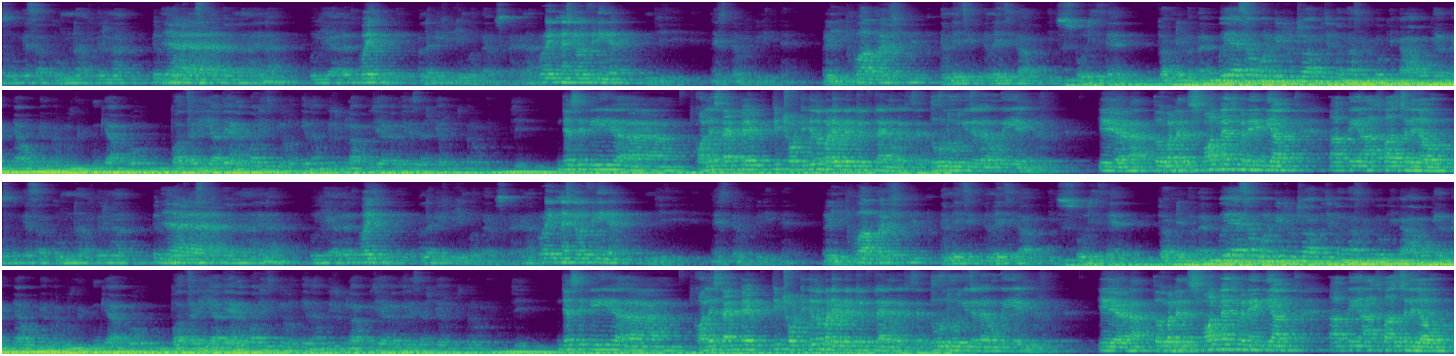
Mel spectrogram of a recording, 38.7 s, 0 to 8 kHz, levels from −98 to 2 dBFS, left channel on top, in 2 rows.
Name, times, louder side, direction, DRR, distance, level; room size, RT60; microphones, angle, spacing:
voice 1, 0.0-1.6 2.0-3.7 4.1-7.1 8.5-9.1 9.4-10.5 10.9-11.8 12.5-14.9 15.4-21.2 21.6-25.3 25.5-25.7 26.1-26.3 31.6-32.0 32.7-33.1 34.8-35.3, right 1 dB, 35° left, -10 dB, 1.2 m, -33 dB
voice 2, 2.1-2.9 4.8-4.9 7.1-8.2 11.3-12.2 26.7-28.3 28.6-33.2 34.0-38.5, equal, 45° right, -9 dB, 1.4 m, -27 dB
sound 1, 14.2-32.0, equal, 10° right, 0.3 m, -21 dB
4.7 x 2.2 x 2.2 m, 1.3 s
head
